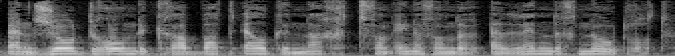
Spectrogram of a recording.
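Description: A man narrating a dark folk tale for a radio drama in a measured, serious manner. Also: mid-range voice, close to an everyday voice. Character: sober male storyteller of a dark folk tale.

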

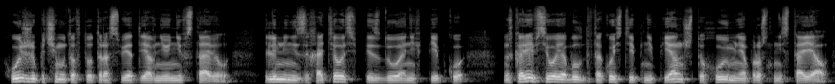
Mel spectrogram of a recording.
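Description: Male audiobook narrator, low voice, steady matter-of-fact first-person read, dry close recording. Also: fast, no echo. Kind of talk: first-person novel reading.

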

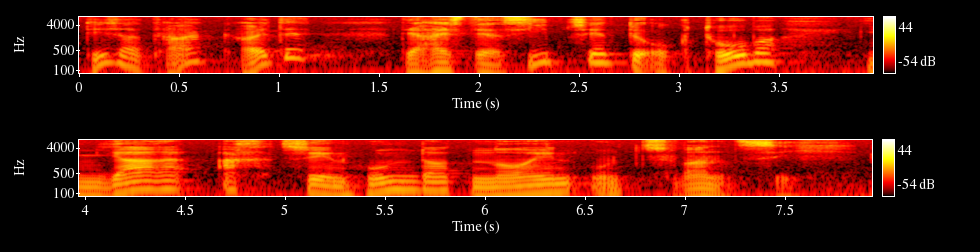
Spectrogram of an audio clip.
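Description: A kindly professor in a radio play. His voice is deep, with lively rises and falls. He speaks with patience and plain words, like a guardian to a pupil. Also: slow, gravelly, full character voice. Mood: patient, tender. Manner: patient, simple explaining. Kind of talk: German radio drama acting.

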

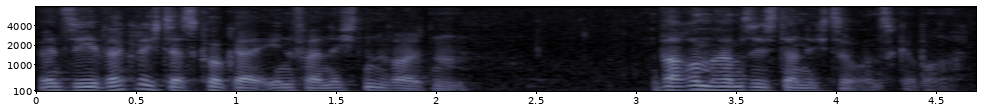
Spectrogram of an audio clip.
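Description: An actor playing a sober, probing police detective in a radio crime drama, matter-of-fact and pointed. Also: male voice, on the low side, lively intonation, a little fast, mellow.

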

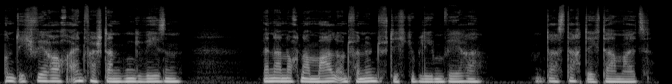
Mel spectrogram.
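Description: A woman's voice: very deep voice, little pitch movement, moderate pace, mellow, no room sound, clean studio sound. An actress playing a sorrowful, plainspoken ex-wife reminiscing about her marriage in a documentary-style radio play. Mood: resigned.

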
